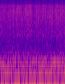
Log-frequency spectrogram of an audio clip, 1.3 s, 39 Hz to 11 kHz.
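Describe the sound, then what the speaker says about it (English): Heavy rain drums loudly and continuously on the body of a moving 2024 Mercedes-AMG GLE 63 S with a V8, a dense, unbroken roar heard from inside the car with no talking. "Now we're like inside of the clouds, so it's gonna be super, super rainy"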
